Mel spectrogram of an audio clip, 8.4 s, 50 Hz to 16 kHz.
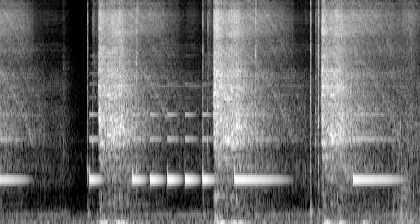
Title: Chrysler 200 short crank no start (PCM ground problem)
